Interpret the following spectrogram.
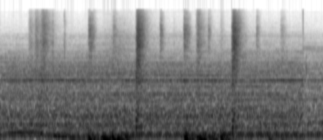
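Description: Edited-in sound effects with music under an animated subscribe overlay: a few sharp pops near the middle, over a steady low hum and two short deep rumbles, about a second and two and a half seconds in.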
